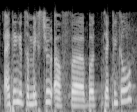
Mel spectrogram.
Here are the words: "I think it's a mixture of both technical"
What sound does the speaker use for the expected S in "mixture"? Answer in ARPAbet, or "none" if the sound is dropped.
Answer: S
